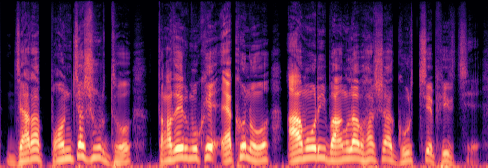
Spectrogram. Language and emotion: Bengali, neutral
